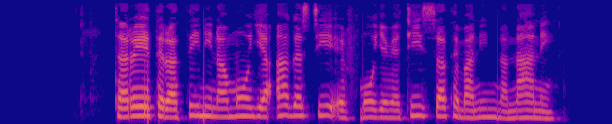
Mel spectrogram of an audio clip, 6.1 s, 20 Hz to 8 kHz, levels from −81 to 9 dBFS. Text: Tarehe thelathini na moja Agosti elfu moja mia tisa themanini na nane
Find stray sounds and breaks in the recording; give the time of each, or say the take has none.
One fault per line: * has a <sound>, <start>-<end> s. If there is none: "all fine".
all fine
